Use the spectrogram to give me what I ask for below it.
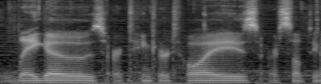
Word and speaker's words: Lego: Oh, it's Lego, not Legos.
